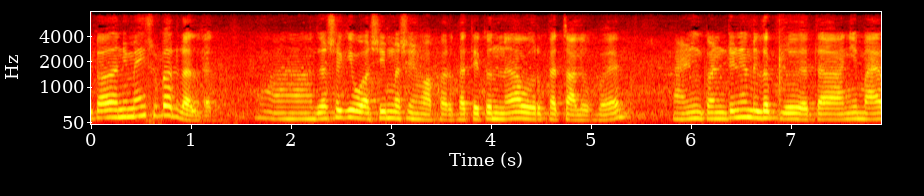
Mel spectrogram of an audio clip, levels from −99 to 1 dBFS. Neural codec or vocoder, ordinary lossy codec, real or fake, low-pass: codec, 24 kHz, 0.9 kbps, WavTokenizer, medium speech release version 1; none; fake; 7.2 kHz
